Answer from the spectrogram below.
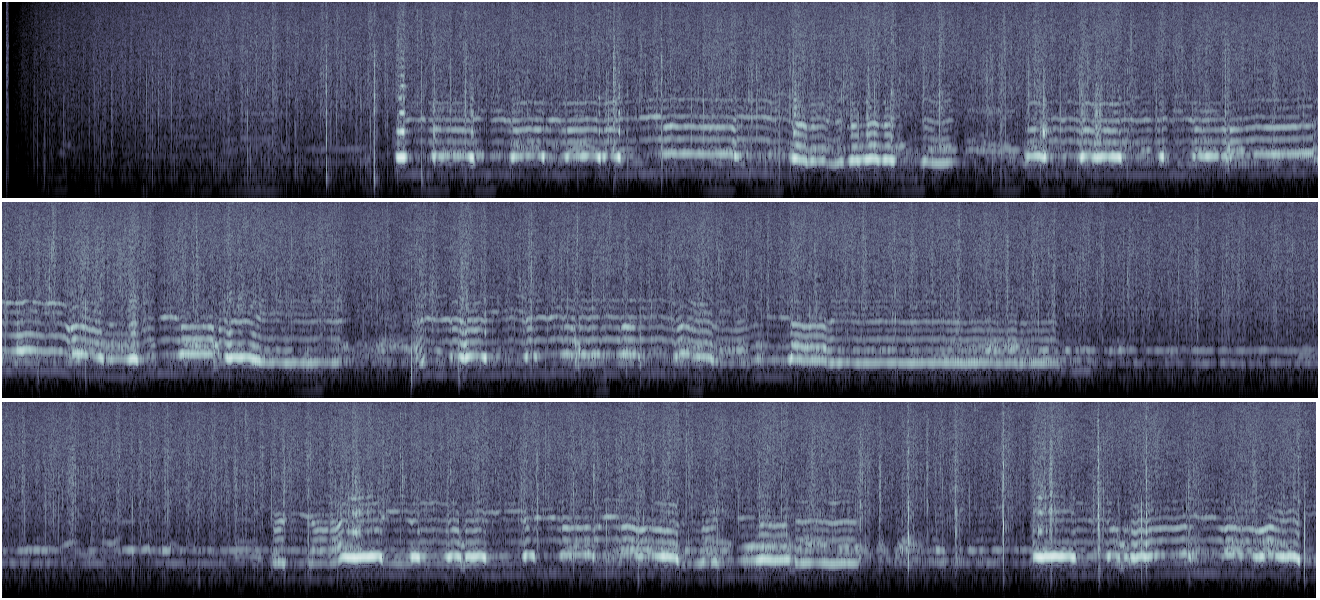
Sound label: Tahitian field recordings, Chorus; Edison Blue Amberol; Himene Chorus; UCSB Cylinder Audio Archive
